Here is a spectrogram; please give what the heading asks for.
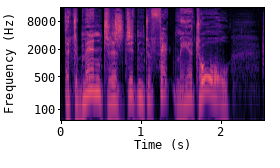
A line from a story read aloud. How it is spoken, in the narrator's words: Harry said excitedly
